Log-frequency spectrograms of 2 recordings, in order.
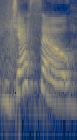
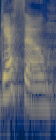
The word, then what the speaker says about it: gesso: bit different oh okay gesso not guess so i have only read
